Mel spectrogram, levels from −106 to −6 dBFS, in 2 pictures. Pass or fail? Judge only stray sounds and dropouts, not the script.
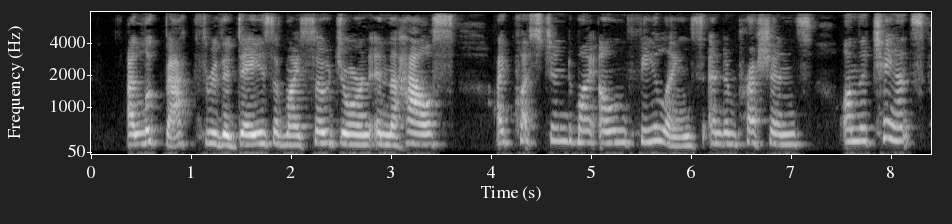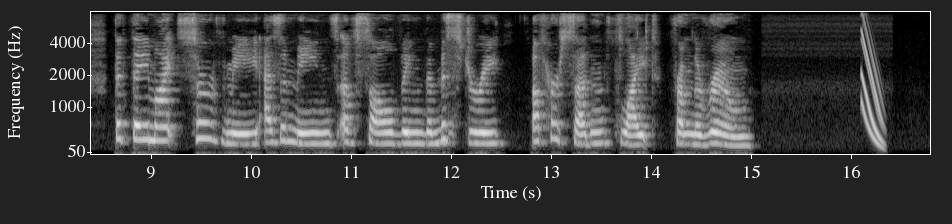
fail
